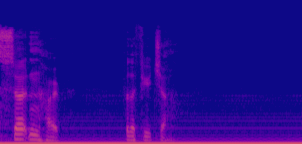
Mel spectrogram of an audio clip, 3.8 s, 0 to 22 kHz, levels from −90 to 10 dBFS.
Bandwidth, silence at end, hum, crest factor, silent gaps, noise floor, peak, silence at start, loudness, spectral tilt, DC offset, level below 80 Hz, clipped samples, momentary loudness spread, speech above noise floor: 11.5 kHz; 0 s; none; 22 dB; none; -69 dBFS; -28 dBFS; 0 s; -47 LUFS; -3 dB/octave; 1%; -72 dBFS; under 0.1%; 19 LU; 22 dB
